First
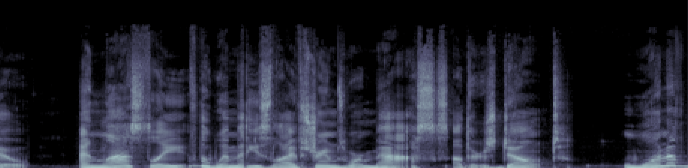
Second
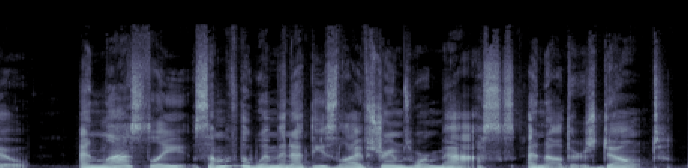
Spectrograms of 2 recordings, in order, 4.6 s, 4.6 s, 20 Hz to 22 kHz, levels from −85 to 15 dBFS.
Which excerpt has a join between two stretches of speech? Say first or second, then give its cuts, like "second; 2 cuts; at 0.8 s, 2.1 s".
first; 3 cuts; at 1.3 s, 1.6 s, 3.0 s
